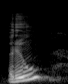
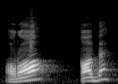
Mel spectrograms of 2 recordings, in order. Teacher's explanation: الراء المضمومة هنا مرققة، الراء التي بعدها في كلمة رقبة مفخمة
